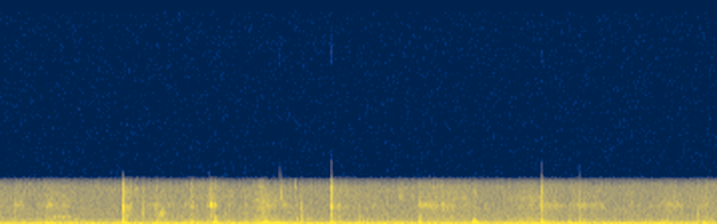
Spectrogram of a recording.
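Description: Hands tying knots in embroidery floss close to the microphone: scattered light taps and rustles of fingers and thread, with a brief low thump near the middle, over a steady low hum.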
